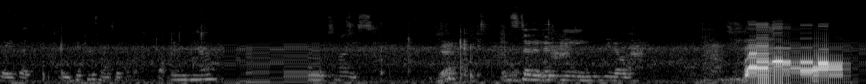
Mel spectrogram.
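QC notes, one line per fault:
0.00–1.68 s, time-stretched section: software likely squeezed this stretch to fit a shorter length, dropping short pieces to keep the pitch while running at 1.77 times speed. The pace jumps abruptly and sounds rushed at unchanged pitch.
2.26–3.20 s and 7.50–8.66 s, robotic sound from repeated short buffers: new audio likely arrived too seldom, so playback kept looping its last short buffer, which fits a 20 ms buffer, while most of the real audio was skipped. The loop forces a rigid, metallic 50 Hz buzz that only roughly follows the underlying sound.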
